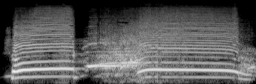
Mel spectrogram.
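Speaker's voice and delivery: high shout, goal drawn out long; frantic football commentary. Real, not acted. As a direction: call the shot, then stretch the goal. Commentator calls shot and goal.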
